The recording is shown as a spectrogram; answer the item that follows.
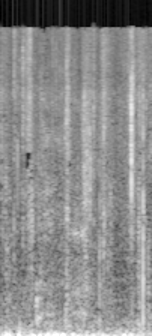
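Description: Footsteps of a person walking on a dirt path, faint and uneven.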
